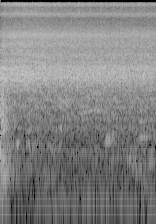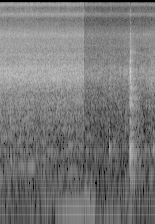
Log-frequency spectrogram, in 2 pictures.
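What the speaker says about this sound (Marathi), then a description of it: "आता आपण याच्यात खवा टाकणार आहोत" Khoa frying in ghee in a pan, a steady hissing sizzle that drops away near the end, followed by a single sharp clink.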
